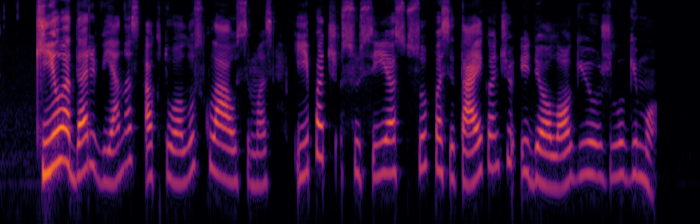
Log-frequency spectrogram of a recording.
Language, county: Lithuanian, Šiauliai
